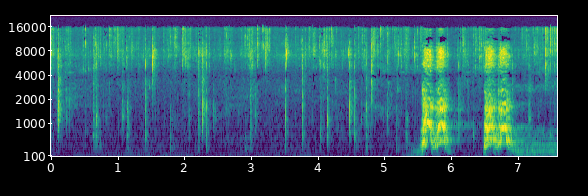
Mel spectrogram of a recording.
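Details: Šarplaninac shepherd dog barking twice, two loud, harsh, broadband barks about a second apart near the end, after several seconds of faint scattered clicks and taps indoors.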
